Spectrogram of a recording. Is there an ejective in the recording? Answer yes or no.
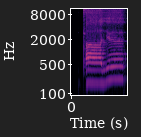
yes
